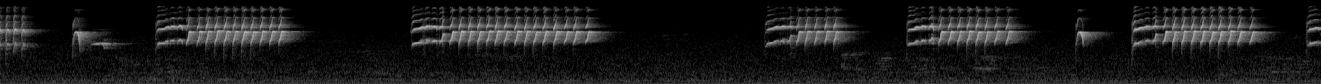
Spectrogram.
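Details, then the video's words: Cucak cungkok song, a clear-voiced training recording for songbirds such as murai batu, cendet, kacer and konin. Bright buzzy harmonic trills in bursts of one to two seconds, with short sharp chips between phrases, against a quiet background. "MASTERAN AMPUH CUCAK CUNGKOK suara jernih"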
